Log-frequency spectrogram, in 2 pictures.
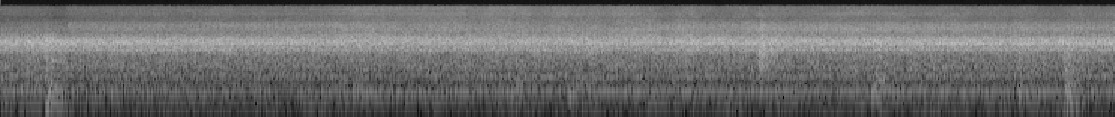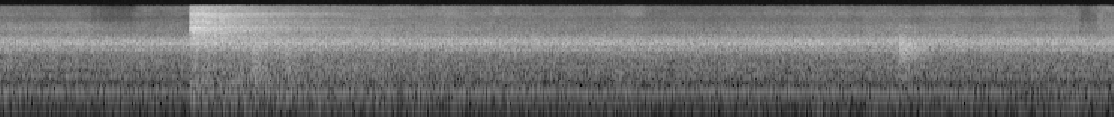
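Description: Compressed-air paint spray gun hissing steadily as it sprays the repaired bumper corner, with a stronger burst of air about thirteen seconds in and a few light knocks.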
